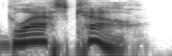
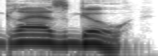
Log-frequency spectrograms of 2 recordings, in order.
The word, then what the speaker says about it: Glasgow: I should warn you that Glasgow does not rhyme with glass cow. No, it's more like Glasgow.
